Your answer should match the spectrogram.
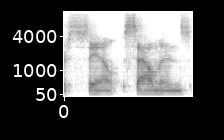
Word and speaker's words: Salmons: The Pelicans got Norris Cole and Sean Williams, and the Suns got Granger, Salmons, and Hamilton. Okay. Really nothing too interesting there beyond you getting Goran. – John Salmons, sir. I think it's a silent L.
